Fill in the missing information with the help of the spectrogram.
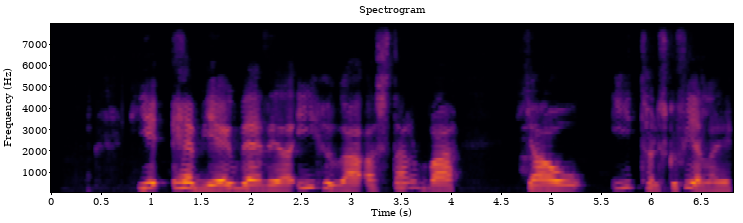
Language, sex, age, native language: Icelandic, female, 11, Icelandic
